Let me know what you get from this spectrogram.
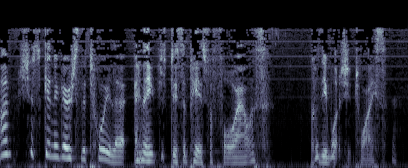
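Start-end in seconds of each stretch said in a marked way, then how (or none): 0.0-1.6 pitched-up words spoken through a yawn. Retelling how a guy excuses himself at the movies, imitating a yawning guy. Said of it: "the guys just like yawns and goes".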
